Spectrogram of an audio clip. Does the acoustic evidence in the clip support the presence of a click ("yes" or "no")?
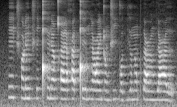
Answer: yes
